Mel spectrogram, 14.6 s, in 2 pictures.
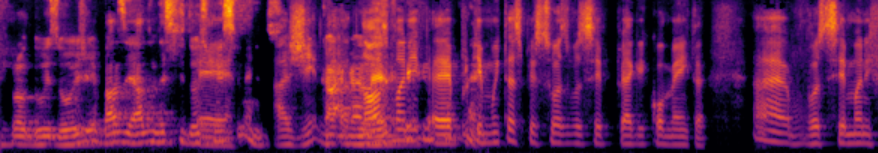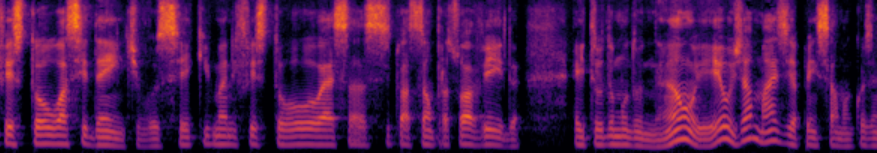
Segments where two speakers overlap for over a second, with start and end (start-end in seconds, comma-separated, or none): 1.6-4.1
